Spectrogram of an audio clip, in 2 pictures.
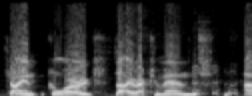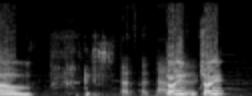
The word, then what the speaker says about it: Gorg: It's just Gorg. Like George, but with okay.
